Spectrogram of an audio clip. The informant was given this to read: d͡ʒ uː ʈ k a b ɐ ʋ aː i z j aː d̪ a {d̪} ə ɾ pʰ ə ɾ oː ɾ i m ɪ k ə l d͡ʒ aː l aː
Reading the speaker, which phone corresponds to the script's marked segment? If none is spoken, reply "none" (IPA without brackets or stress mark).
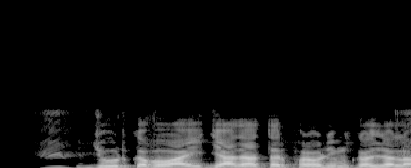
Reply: t̪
